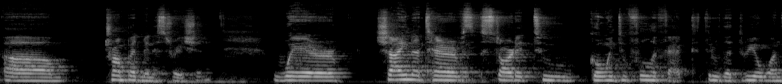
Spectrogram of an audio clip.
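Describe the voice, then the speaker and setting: A man, a guest expert on global trade, explaining in a measured way and often checking in with "right?". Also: high-pitched, reverberant. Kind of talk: explanatory interview talk.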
